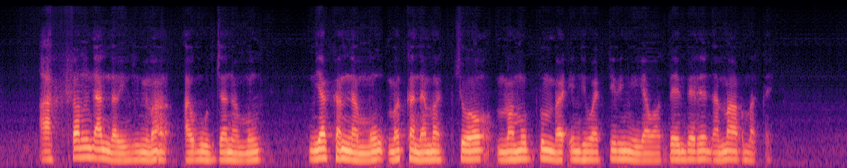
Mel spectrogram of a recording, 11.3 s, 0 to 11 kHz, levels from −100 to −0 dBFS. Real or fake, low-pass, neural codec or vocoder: fake; 9.9 kHz; codec, 16 kHz in and 24 kHz out, 0.6 kbps, FocalCodec, streaming, 2048 codes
